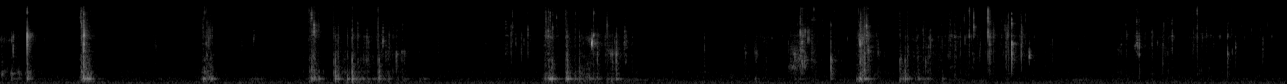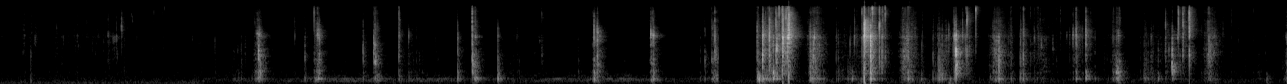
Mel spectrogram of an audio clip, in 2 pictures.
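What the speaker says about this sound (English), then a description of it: "You had to soak the chalk to make it kind of like okay to cut" Soaked chalk being cut for ASMR, giving soft crumbly crunches and wet scraping taps in irregular bursts, close and sparse at first, then denser and louder toward the end, with no talking.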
